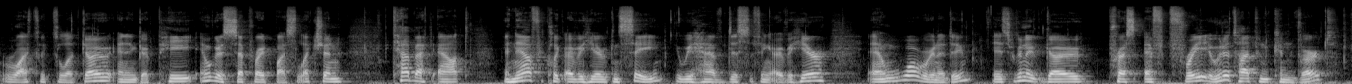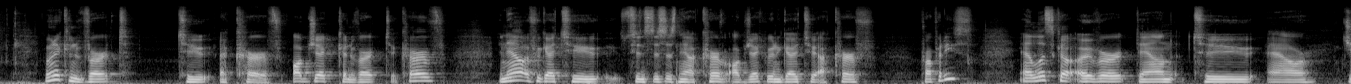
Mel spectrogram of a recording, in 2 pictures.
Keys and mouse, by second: 0.1-6.6 middle drag, 1.3 p, 3.6 Tab, 4.2 z, 7.0 g, 11.5 F3, 22.8 click, 22.9-26.9 middle drag, 26.9-27.0 drag.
